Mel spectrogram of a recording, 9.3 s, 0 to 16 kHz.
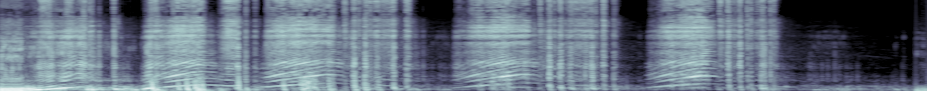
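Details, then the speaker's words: BMW E92 335i twin-turbo N54 with downpipe, oil-burning with blue smoke and oily exhaust: four quick rev blips, each breaking into a ragged spluttering cough; misfire under revs, cause unknown. "And on top of all that, the car literally coughs every time I rev it."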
